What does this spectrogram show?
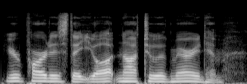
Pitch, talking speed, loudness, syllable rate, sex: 130 Hz, 265 wpm, -13 LUFS, 5.5 syllables/s, male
